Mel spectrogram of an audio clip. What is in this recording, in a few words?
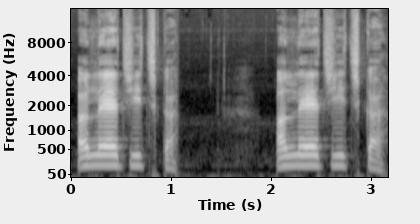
"vliceckv", Muscogee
